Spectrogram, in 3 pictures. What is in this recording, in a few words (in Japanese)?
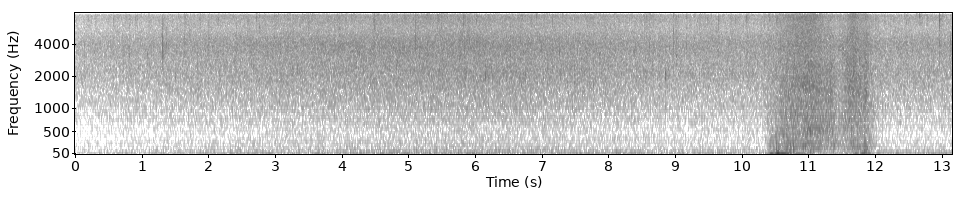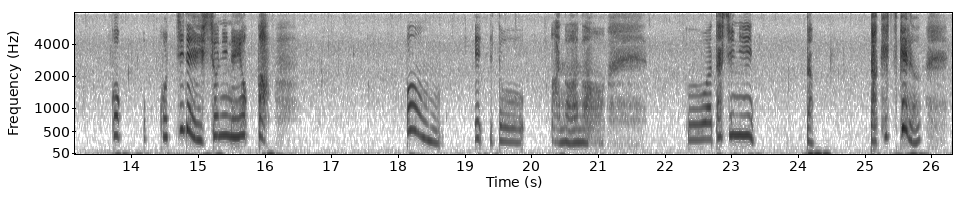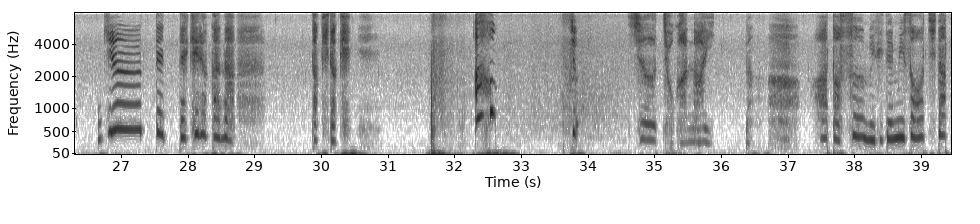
吐息・ハグ・添い寝・寝息・翼で包む音, ASMR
